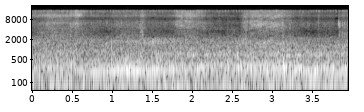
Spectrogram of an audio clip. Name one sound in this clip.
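A small boat hull scrapes over grass as it is pulled ashore.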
